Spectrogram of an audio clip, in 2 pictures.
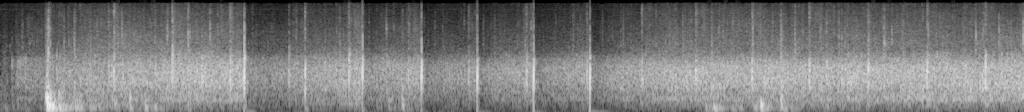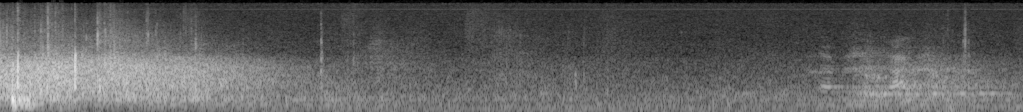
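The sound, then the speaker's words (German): An audience bursts into loud, dense applause with a few sharp individual claps at the start, holding steady for several seconds before fading out around the sixth second, leaving only faint room noise. The applause welcomes a speaker who is about to give the first input. “Und bitte helft mir, sie willkommen zu heißen mit einem schönen Applaus.”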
